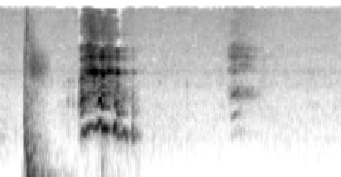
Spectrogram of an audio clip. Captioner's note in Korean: 웃음소리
